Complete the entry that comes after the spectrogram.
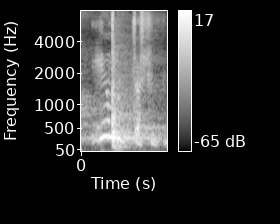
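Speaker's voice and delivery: high-pitched grandmotherly telling-off; mock scolding. Grandmother blaming the ground for a child's fall, mock angry scolding. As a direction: scold in play, high and punchy.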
